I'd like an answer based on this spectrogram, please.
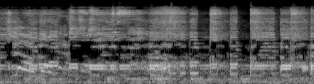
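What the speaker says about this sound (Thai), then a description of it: "อ่ะฟังไปก่อนนะ EDM นะครับ" EDM track playing through the small built-in speaker of an Ai11-5G smartphone, loud and continuous with a steady dense beat and bright synth layers, heard close up with no talking over it.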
